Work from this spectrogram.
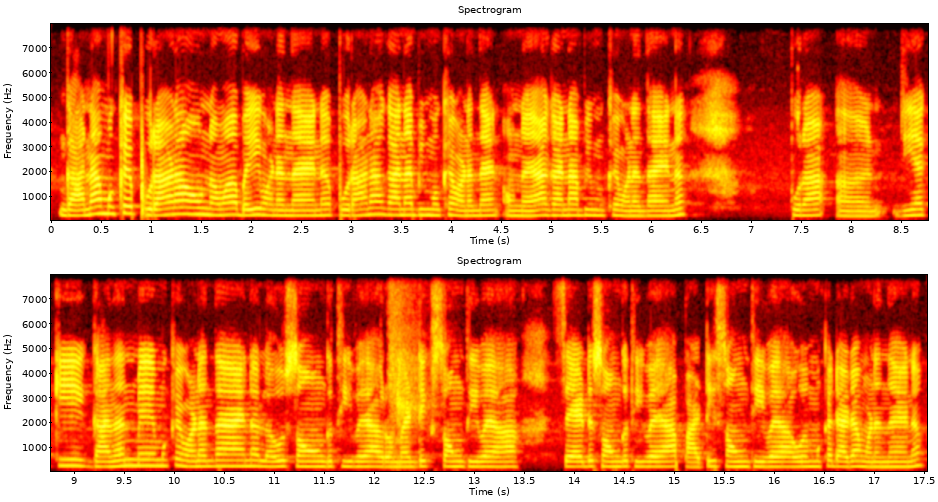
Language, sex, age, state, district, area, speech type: Sindhi, female, 30-45, Gujarat, Surat, urban, spontaneous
